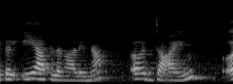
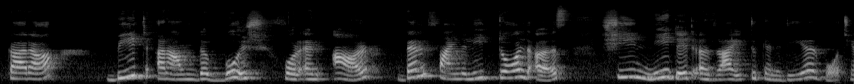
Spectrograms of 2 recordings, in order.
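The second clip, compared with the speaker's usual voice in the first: very slow, clear dictation of the sentence; slow teacher reading; slow example reading; much slower than usual. Shown as a demonstration. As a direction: read it word by word for learners. Reads example slowly.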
